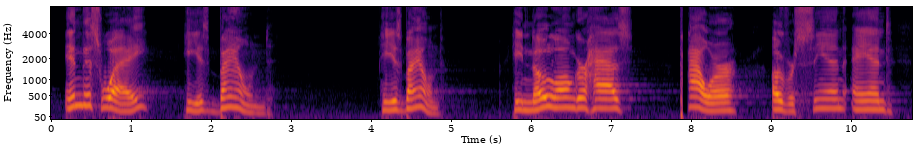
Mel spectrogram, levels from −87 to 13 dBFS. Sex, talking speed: male, 95 wpm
